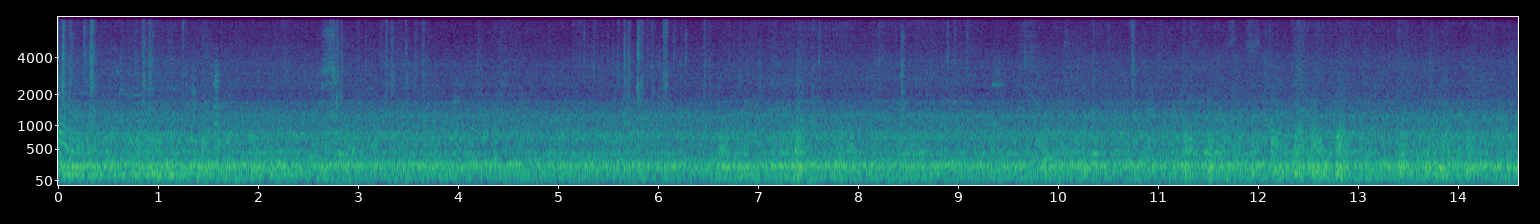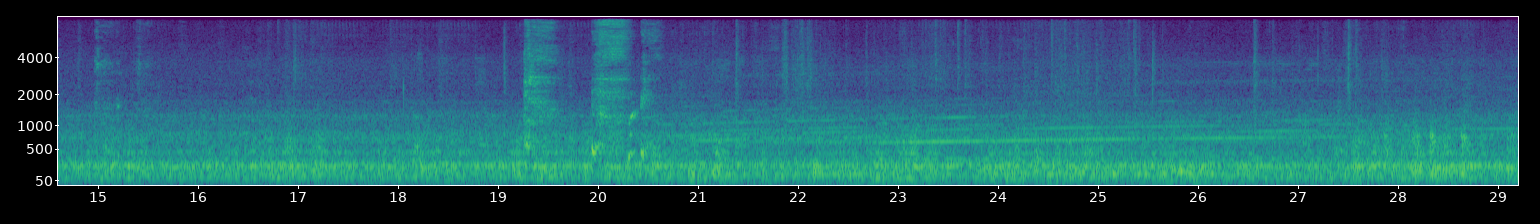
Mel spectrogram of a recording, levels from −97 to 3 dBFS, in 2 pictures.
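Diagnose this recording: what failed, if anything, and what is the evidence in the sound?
Nothing failed; no faults heard.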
